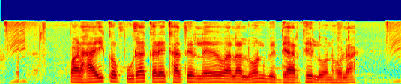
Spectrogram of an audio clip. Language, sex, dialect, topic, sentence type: Bhojpuri, male, Western, banking, statement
